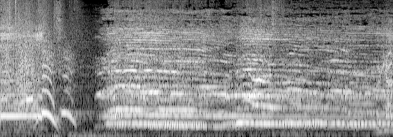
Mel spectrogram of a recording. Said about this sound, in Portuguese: Toda segunda-feira tem essas vaias, né? Coincidência, é, é. né?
